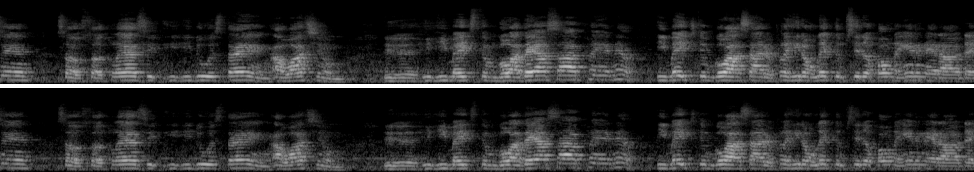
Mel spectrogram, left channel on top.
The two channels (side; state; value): right; quieter; 3.0 dB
